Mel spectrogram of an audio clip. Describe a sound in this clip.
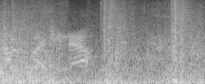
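A fiery explosion bursts with a roar.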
